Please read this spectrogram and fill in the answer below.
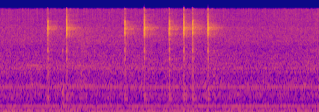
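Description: A run of quick, light clicks from a computer keyboard and mouse, about eight in under two seconds, several close together after the middle, over a faint steady hum.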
